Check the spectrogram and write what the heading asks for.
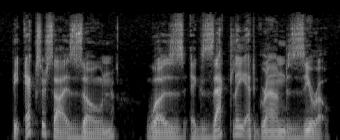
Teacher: I'm overdoing the Z's there so you can hear how they exist in English, even though they're sometimes spelled with S.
